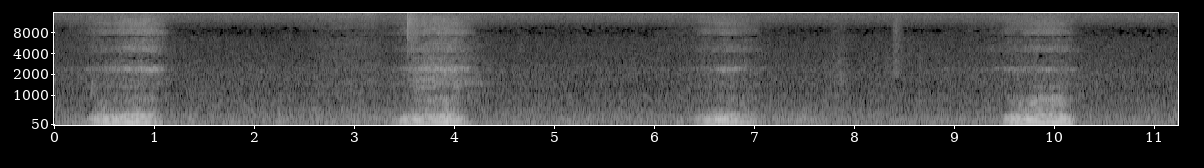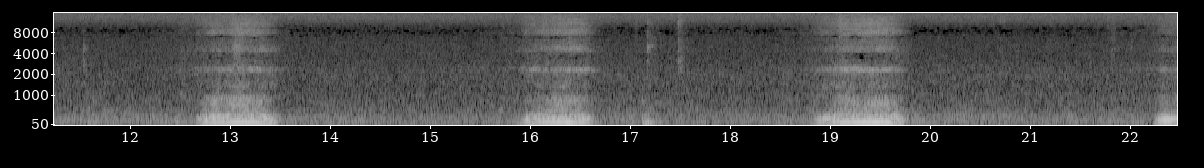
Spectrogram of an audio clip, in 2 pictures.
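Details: Snoring: loud, low, rumbling snores recurring about every three seconds, roughly 19 a minute, with quiet between them.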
